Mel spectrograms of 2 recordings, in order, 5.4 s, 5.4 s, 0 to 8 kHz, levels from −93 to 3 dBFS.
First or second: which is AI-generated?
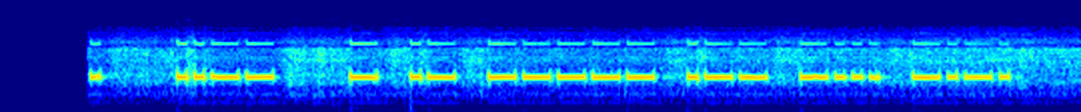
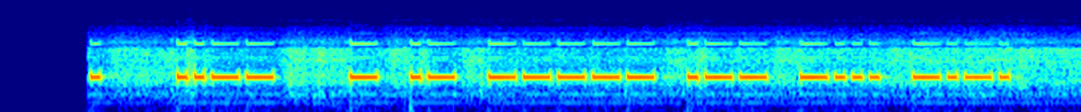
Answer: first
